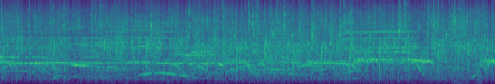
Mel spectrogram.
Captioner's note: applause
